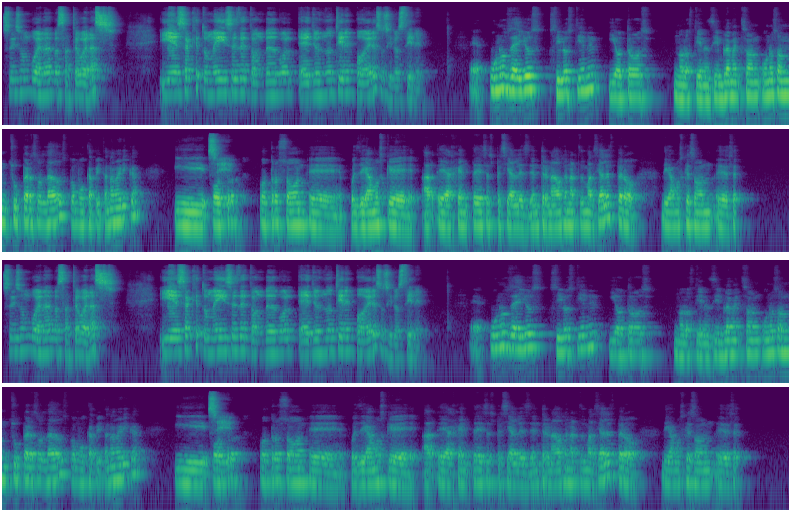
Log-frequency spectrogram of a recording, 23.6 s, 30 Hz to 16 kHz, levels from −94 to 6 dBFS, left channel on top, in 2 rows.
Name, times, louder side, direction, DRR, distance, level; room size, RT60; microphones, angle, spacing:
voice 1, 0.0-1.7 2.0-6.3 14.9-15.3, left 1 dB, 5° left, 0.7 m, -28 dB
voice 2, 7.0-9.7 10.1-13.9 14.4-15.3 15.7-21.4 21.7-22.8, left 6 dB, 90° left, 0.4 m, -26 dB
4.7 x 3.0 x 2.3 m
head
